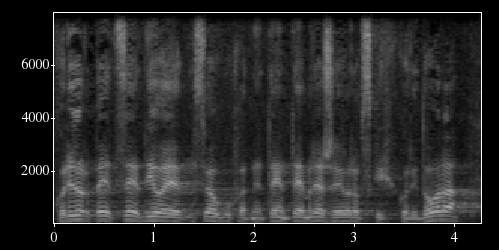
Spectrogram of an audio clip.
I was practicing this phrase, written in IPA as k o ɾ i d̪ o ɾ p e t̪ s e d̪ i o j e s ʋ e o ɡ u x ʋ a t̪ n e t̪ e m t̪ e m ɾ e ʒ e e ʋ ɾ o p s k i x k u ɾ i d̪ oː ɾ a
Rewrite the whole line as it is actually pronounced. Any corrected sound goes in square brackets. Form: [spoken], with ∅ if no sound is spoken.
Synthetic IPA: k o ɾ i d̪ o ɾ p e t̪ s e d̪ i o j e s ʋ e o [b] u x ʋ a t̪ n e t̪ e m t̪ e m ɾ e ʒ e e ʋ ɾ o p s k i x k [o] ɾ i d̪ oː ɾ a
